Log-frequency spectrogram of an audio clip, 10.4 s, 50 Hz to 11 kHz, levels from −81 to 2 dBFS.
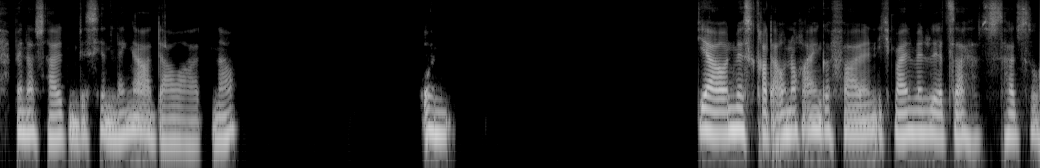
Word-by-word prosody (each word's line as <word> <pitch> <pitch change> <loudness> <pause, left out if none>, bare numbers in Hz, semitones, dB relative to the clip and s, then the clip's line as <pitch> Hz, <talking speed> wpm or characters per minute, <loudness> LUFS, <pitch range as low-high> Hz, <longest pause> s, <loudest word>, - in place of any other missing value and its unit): wenn 155 - +1
das 150 -2 -1
halt 135 0 -1
'n 70 - -1
bisschen 70 - -2
länger 80 +4 +1
dauert, 120 -2 -5
ne? 140 +7 -2 1.8
Und 155 -2 +1 2.5
Ja, 160 -3 +7
und 160 - +4
mir 175 - +6
ist 165 - 0
gerade 150 -1 +1
auch 145 - +2
noch 155 +1 +1
eingefallen 80 - 0
ich - - -8
meine, 145 +1 +3
wenn 155 0 +1
du 155 - +2
jetzt 140 -1 -2
sagst, 140 -1 -3
halt 145 -1 0
so 75 - -6
140 Hz, 145 wpm, -25 LUFS, 115-155 Hz, 2.5 s, Ja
